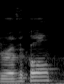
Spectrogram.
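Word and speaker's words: Revachol: interesting to tell him you said river call i like to pronounce it the hard way the old way the vespertine way the stupid way it's a secret right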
